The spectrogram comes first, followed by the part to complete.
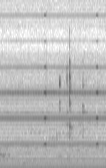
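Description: A pause in speech filled by a steady electrical hum with several faint, level high-pitched tones, and a few faint short blips around the middle.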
